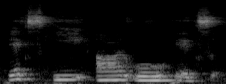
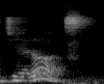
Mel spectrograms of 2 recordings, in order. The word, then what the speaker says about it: Xerox: where the first word x e r o x that is actually xerox xerox but in tamil nadu the transliterated form of this word is given as jerox jerox look at the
